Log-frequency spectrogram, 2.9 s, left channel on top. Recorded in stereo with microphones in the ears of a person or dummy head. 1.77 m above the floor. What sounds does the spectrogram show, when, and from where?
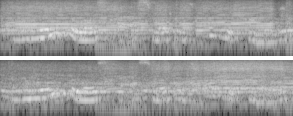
0.1 s a woman speaking: 40° left (ahead or behind), 7 m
